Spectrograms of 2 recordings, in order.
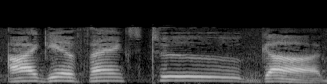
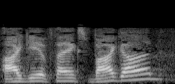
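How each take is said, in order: First: Very slow, "to" drawn out long, falling on "God"; emphatic answer. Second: "by God" lifted at the end as a question; tentative questioning. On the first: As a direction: land the right answer, stretching "to God". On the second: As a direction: try out "by God" doubtfully, rising. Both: Shown as a demonstration. No, that's not it.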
